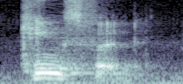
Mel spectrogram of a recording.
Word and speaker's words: Kingsford: The correct pronunciation of this is Kingsford.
